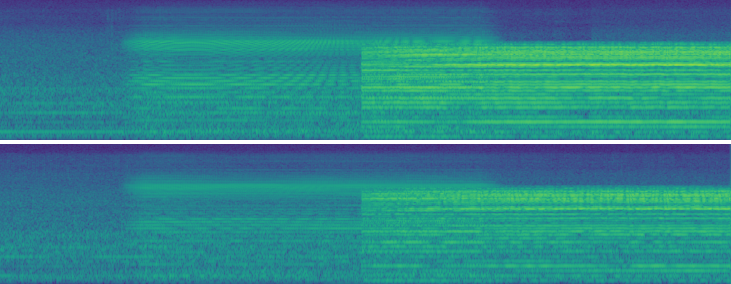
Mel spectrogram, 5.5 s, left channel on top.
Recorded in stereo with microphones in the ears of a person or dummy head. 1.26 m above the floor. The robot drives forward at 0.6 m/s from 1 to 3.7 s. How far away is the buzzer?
About 3 m.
